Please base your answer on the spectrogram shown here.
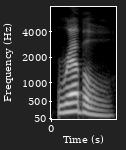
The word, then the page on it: rebel: rébəl; レバル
